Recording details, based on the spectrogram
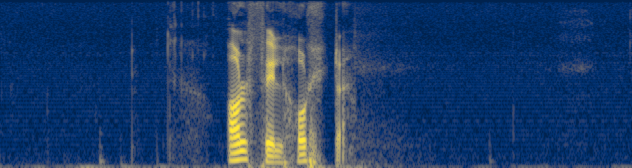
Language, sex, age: Norwegian, male, 17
